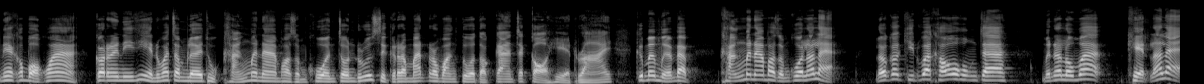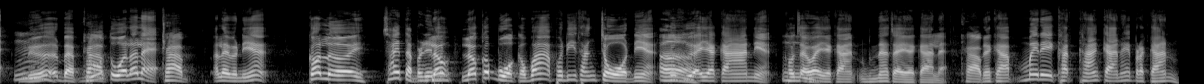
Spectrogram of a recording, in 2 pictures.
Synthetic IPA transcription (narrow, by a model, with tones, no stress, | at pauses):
ni˥˩ɐkʰa˦˥wbɔː˨˩k̚waː˥˩kɔː˧ɾa˧niː˧t̪ʰi˥˩e˩˦nwaː˥˩t͡ɕa˧mlɤː˧jt̪ʰuː˨˩kʰːa˩˦ŋmaː˧naː˧npʰɔː˧so˩˦mkʰu˧ənt͡ɕo˧nɾuː˦˥sɯ˨˩k̚ɾa˧ma˦˥t̪̚ɾa˧wa˧ŋt̪u˧ɐt̪ɔː˨˩kaː˧nt͡ɕa˨˩kɔ̰ː˨˩ɦḛː˨˩t̪̚ɾa̰ː˦˥j | kʰɯː˧ma˧nmɯ˩˦nbɛː˨˩p̚ | kʰa˩˦ŋmaː˧naː˧npʰɔː˧˩s̬o˩˦mkʰu˧ənlɛː˦˥wlɛ̰˨˩ʔ | lɛː˦˥wkɔː˥˩kʰi˦˥t̪̚waː˥˩kʰa˦˥wkkʰo˧ŋt͡ɕa˨˩ | mɯ˨˩˦ənʔa˧ɾo˧mwaː˥˩ | kʰeː˨˩t̪̚lɛː˦˥wlɛ˨˩ʔɾɯː˩˦bɛː˨˩p̚duː˦˧˩t̪u˧ɐlɛː˦˥wlɛ˨˩ʔʰp̚ | ʔa˧ɾa˧jbɛː˨˩p̚ni˦˥ɐ | kɔː˥˩lɤː˧jt͡ɕʰa˥˩jt̪ɛː˨˩˧lɛː˦˥wlɛː˦˥wkɔː˥˩bu˨˩əkːa˨˩p̚waː˥˩pʰɔ˧diː˧t̪ʰaː˧ŋt͡ɕoː˨˩t̪̚ni˥˩ɐkɔː˥˧˩kʰɯː˧ʔaː˧jaː˧kaː˧nːi˥˩ɐkʰwt͡ɕa˧jwaː˥ʔa˧jaː˧kaː˧n˧naː˥˩t͡ɕa˨˩ʔaː˧jaː˧ka̰ː˧nlɛ̰˨˩˧na˦˥kʰa˦˥p̚ma˥˩jda˥˩jkʰa˦˥t̪̚kʰaː˦˥nkaː˧nha˥˩jpɾa˧ka˧n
